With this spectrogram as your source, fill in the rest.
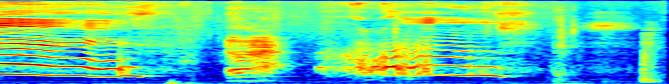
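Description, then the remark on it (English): A young child sings a nursery song in a high, wavering voice, a few short melodic phrases broken by brief pauses and breaths, fairly loud. “if you can hear me over somebody singing "Mummy Finger," "Mummy Finger," "Mummy Finger," where are you?”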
